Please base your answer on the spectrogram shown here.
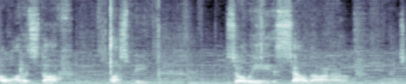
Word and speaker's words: Zoe Saldana: Zoe Saldana.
